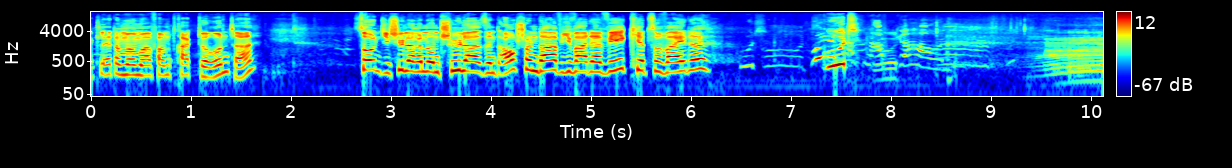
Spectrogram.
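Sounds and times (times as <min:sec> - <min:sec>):
speech: 0:00.0 - 0:02.0, 0:02.6 - 0:06.3, 0:07.3 - 0:08.6, 0:09.6 - 0:10.0
cattle mooing on a pasture: 0:09.4 - 0:10.1.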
